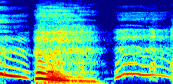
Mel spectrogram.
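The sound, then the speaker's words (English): A voice imitates a gasp, the body catching its breath after fresh cucumber following a stretch without vegetables: a short voiced sound, then a breathy intake falling in pitch, then a longer voiced tone. “you can feel your body go, like that, just like it's catching a breath.”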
